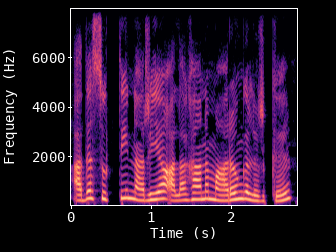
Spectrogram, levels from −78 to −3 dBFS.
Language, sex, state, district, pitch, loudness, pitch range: Tamil, female, Tamil Nadu, Nilgiris, 265 Hz, -14 LUFS, 230-285 Hz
